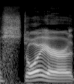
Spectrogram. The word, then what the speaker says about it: Steuer: for so long uh very very German stoer is your last name which actually I was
